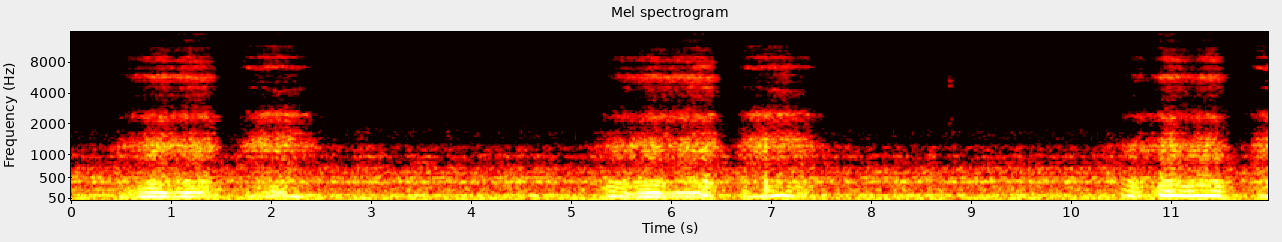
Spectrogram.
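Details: Deep, rattling snores on each inhaled breath, about three breaths across twelve seconds, separated by quiet pauses; ordinary snoring recorded in real time during sleep.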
